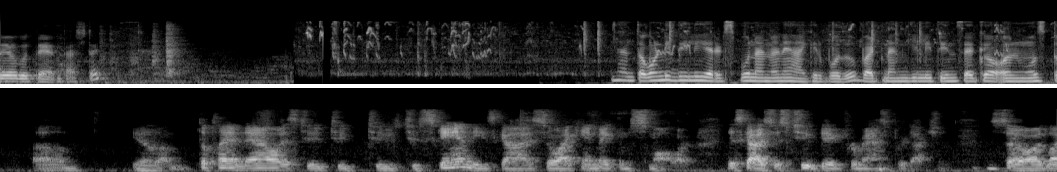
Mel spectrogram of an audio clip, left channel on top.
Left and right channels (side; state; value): both; different; correlation -0.01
